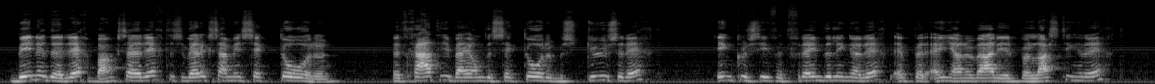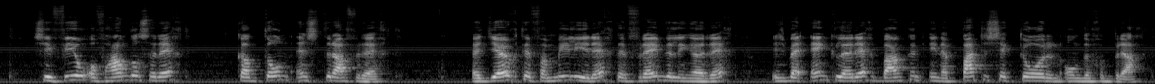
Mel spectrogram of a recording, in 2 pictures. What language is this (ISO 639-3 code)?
nld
